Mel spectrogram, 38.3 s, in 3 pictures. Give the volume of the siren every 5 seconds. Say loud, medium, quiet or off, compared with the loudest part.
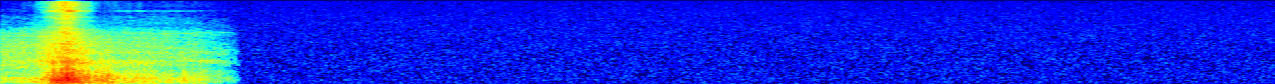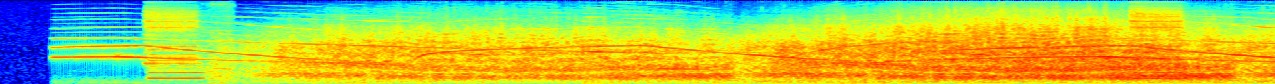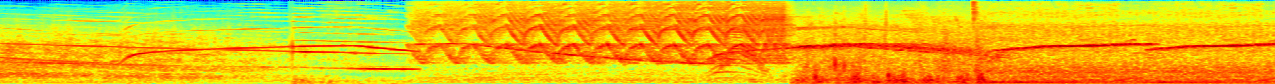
off, off, quiet, quiet, quiet, medium, loud, loud.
